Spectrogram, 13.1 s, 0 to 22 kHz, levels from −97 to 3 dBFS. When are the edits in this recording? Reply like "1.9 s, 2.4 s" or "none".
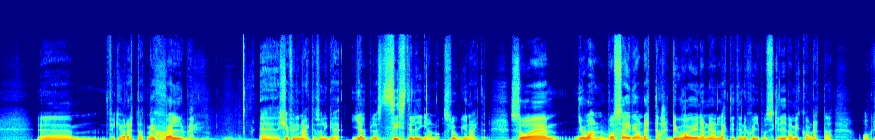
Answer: none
